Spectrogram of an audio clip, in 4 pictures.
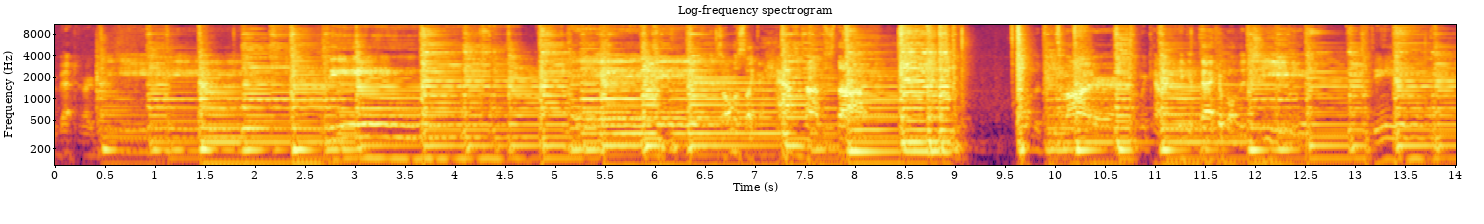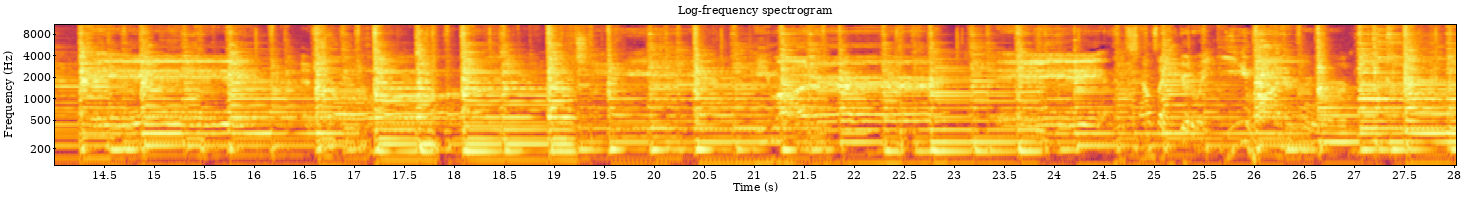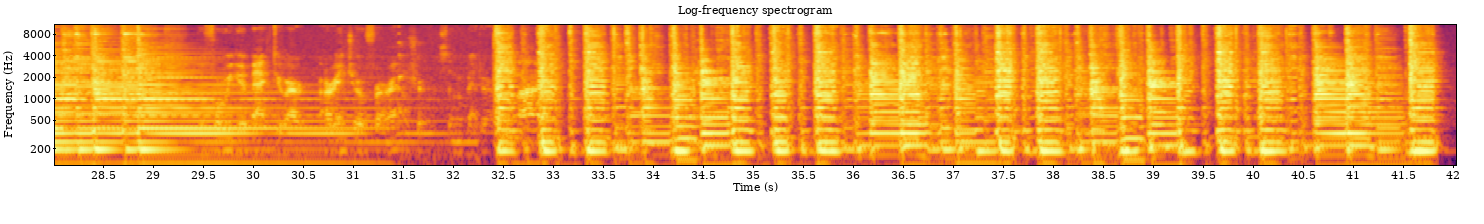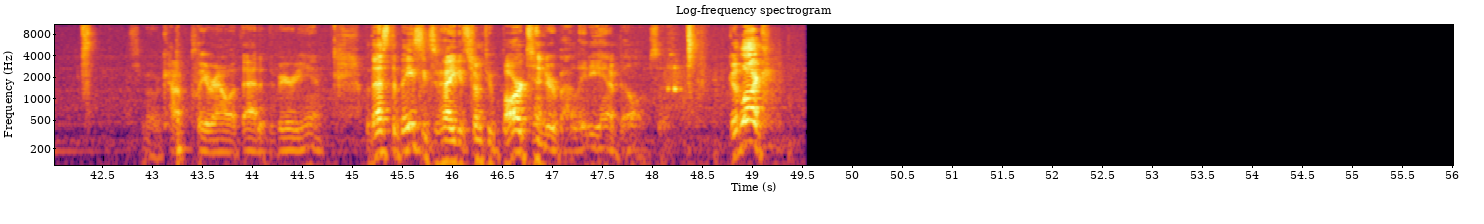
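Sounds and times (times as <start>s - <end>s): acoustic guitar strumming: 0.4s - 42.0s.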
